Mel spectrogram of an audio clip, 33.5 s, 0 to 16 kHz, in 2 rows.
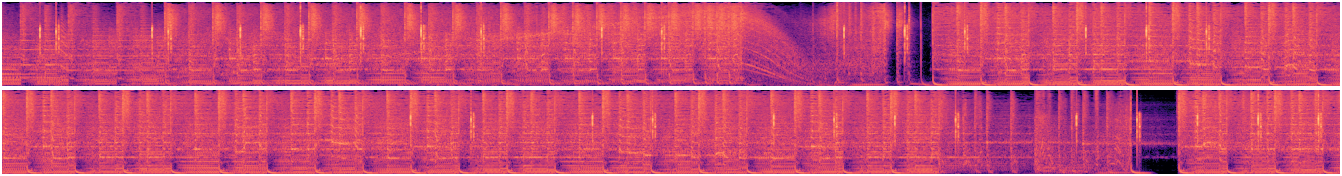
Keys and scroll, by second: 4.8 ctrl+space, 5.3 ctrl+space.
